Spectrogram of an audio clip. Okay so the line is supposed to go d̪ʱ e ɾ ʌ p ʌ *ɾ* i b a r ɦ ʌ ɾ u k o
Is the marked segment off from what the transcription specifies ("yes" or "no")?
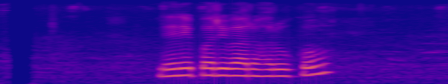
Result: no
